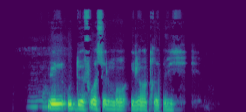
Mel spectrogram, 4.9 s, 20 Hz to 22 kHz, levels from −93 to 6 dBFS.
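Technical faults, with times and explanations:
2.77–3.29 s, repeated stalls (stutter), right after "deux fois seulement il": five short gaps, the longest 102 ms, stretch 173 ms of continued sound across about a third of this span. Packets arrived too late, draining the jitter buffer repeatedly, so speech drags without losing anything.
3.69–3.85 s, call audio freeze: the last sound is carried on for 142 ms, fading into about 90 ms of silence, then speech resumes where it stopped, now 142 ms late. Likely cause: packets held up in transit emptied the jitter buffer.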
